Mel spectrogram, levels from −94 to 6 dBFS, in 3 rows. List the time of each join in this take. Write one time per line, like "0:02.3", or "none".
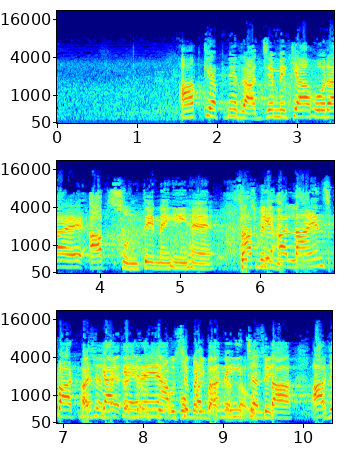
none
